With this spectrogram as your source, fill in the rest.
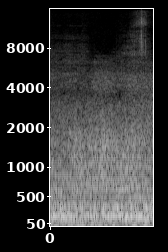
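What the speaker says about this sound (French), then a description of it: "Ah, un avion." An airplane passes overhead above a rural estate with a manor and ruins, giving a loud, steady broadband engine roar that fills the whole short stretch with no talking.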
